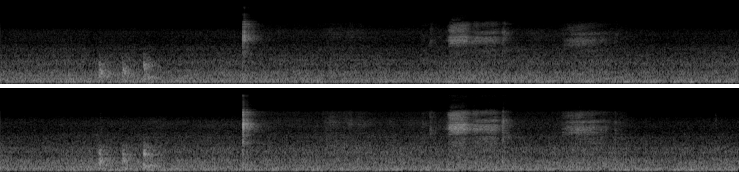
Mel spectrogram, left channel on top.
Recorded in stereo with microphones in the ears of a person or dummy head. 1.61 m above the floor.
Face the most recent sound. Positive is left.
turn(degrees=-40)  # may be behind; listen again after turning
